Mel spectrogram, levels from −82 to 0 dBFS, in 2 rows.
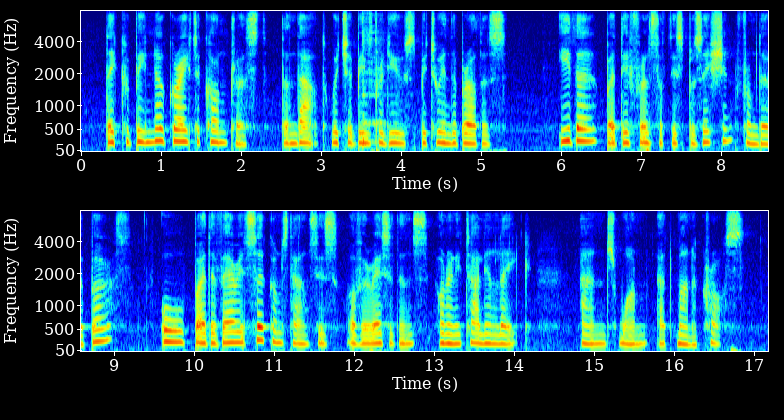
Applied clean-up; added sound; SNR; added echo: none; Fart; 15 dB; none.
